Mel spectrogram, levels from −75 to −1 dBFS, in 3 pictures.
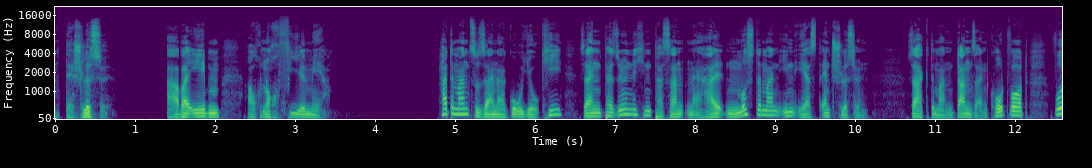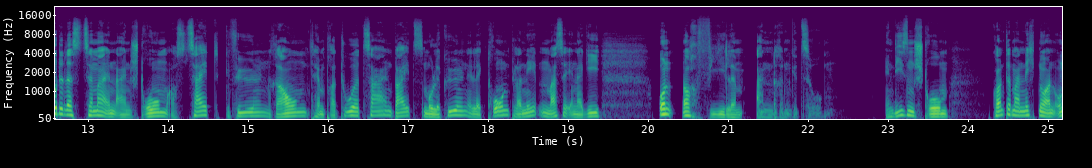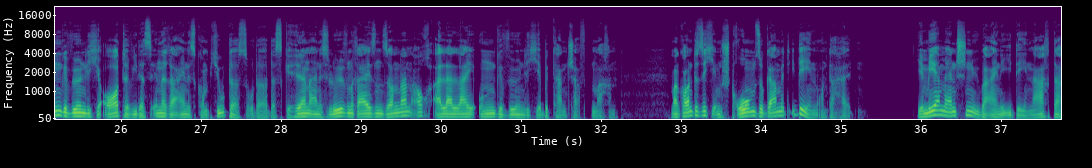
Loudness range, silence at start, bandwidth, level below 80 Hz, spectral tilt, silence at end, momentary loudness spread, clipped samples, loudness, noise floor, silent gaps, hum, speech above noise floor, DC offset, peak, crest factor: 4 LU; 0 s; 15 kHz; -46 dBFS; -5.5 dB/octave; 0 s; 11 LU; under 0.1%; -22 LUFS; -80 dBFS; none; none; 58 dB; under 0.1%; 0 dBFS; 22 dB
